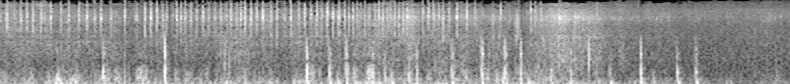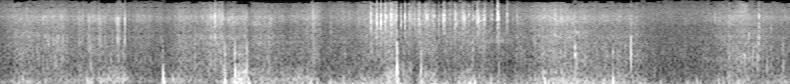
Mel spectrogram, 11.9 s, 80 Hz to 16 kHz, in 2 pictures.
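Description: Danielsson L5W fly reel clicking irregularly as line is wound in and pulled off while a hooked fish is played on a bent rod, over wind and handling rumble on the body-mounted microphone.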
